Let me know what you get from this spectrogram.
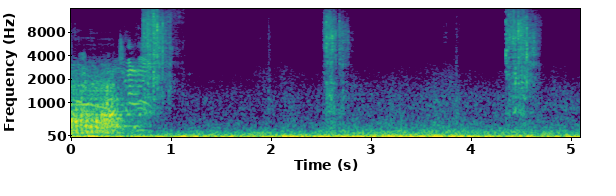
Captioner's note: wind rustling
